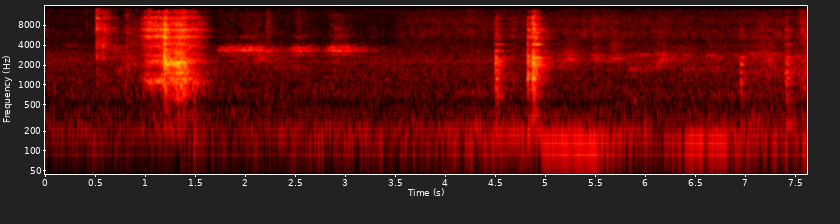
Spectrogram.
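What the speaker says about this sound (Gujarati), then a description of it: "હવે તેને મિક્સ કરી આપીશું." A spoon mixes cheese pav filling in a bowl, with two short clinking bursts of metal on the dish over a low, soft stirring rustle.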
